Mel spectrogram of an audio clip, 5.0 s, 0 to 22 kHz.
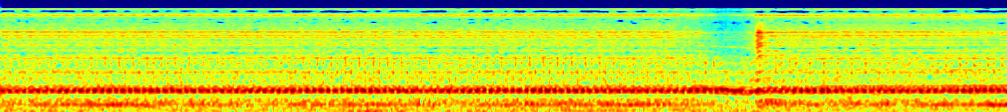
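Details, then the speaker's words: Dual Moto electric scooter wheel after replacing 6003 and 6202 bearings: smooth steady motor hum, free spin without grinding or rumble, sounds like new; normal wheel spin. "so two pairs of bearings made this scooter sound like new that's how important they are"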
